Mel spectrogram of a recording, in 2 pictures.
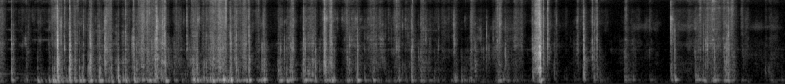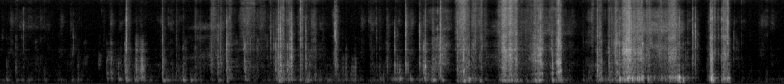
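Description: Handling noise from a phone being repositioned in its clamp: irregular rubbing, scraping and bumps right on the microphone, with a low rumble and a sharp knock about eleven seconds in.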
